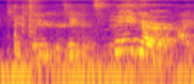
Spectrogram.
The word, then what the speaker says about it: Tigger: How do we pronounce this word? Come on. This one. Tigger.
